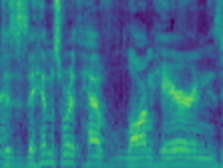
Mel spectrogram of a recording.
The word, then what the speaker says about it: Hemsworth: And in this metal world is at one of the Helmsworths. Is that how you say it? Helmsworth? Like, Miley Cyrus's? Not her husband, but a Hemsworth. Oh, yeah. – Same difference. It's a metal world with a Hemsworth.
